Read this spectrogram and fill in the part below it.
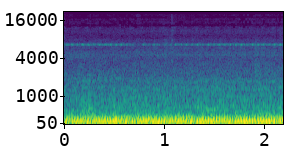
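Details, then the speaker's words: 1995 Honda Civic coupe after replacing the idle air control valve and running a few minutes: deep, steady idle rumble with no stumble or hunting, no longer shaky, though the check engine light still shows the same code. Normal idle. "See that? Back to normal. So the idle's good. Steering wheel, you guys seen the first time I started, the thing was like really shaky. Sounds normal now. It's idling perfectly normal."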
